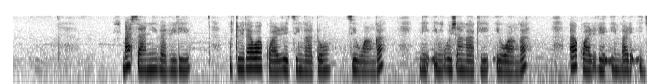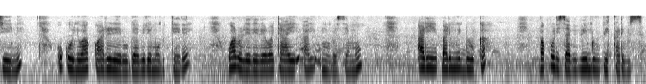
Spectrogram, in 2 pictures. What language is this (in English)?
Masaaba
